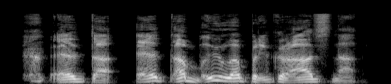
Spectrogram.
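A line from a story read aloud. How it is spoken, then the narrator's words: Howling wail. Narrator (Russian): взвыл Хагрид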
